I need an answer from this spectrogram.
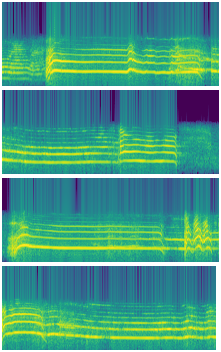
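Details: Pet Siberian Husky Tuscany, twelve years old, howls repeatedly inside the house: sustained wavering tones broken by sharp rising yips and short gaps, pitch swooping up at each new phrase, with a person's voice faintly in the background.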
